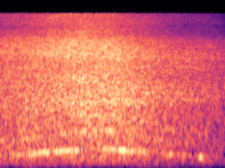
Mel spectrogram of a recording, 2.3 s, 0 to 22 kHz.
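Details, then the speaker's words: Mitsubishi Strada diesel, about 2019 model, blowing very black exhaust smoke: revving gives a loud breathy hiss and faint rising whistle, air audibly leaking and droning under throttle; cause a torn turbo boost hose. "pagka Gina gas so meron ditong s parang hangin na meron sumiso so ni- Road test na rin to halatang-halata talaga na may umuugong sa loob so kadalasan hangin"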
